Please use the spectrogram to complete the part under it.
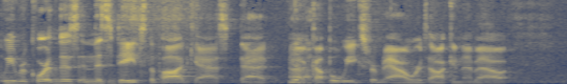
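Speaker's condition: No condition

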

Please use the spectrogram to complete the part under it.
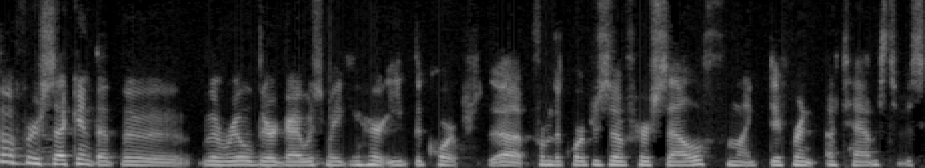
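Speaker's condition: No condition

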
